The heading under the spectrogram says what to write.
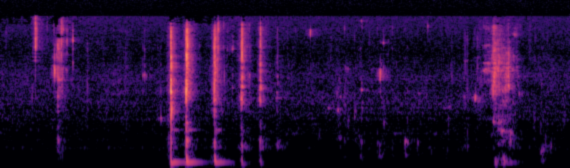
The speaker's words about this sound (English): Sorry, I need some water here.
